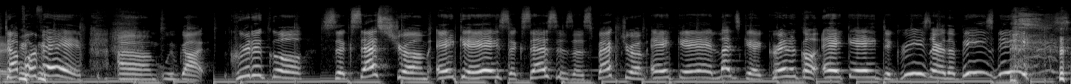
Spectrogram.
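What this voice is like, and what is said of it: Impression of a fellow host. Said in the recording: “That's me doing a Jake impression.”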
